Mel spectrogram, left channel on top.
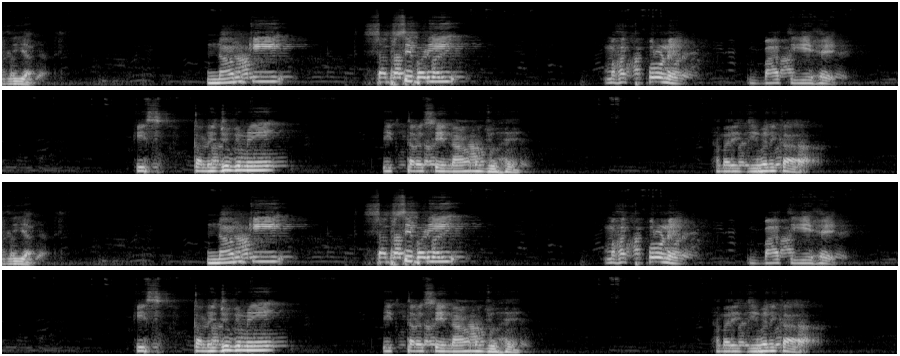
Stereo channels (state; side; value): identical; both; correlation 1.00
